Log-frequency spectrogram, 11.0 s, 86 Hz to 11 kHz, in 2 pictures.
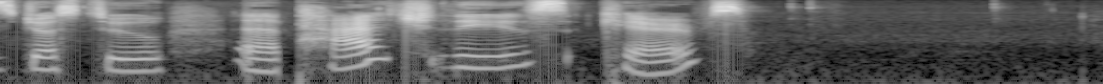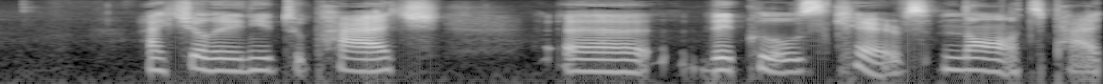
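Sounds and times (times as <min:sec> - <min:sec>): computer mouse clicks: 0:03.9 - 0:04.2, 0:05.0 - 0:05.8.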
